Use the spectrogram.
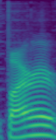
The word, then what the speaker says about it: Biro: Does Biro rhyme with wino? Yeah, yes it does.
